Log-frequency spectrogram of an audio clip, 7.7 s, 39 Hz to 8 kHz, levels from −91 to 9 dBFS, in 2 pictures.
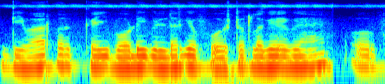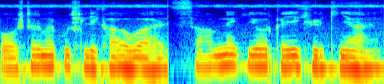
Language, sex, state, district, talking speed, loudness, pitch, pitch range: Hindi, male, Jharkhand, Ranchi, 180 wpm, -16 LUFS, 115 Hz, 110-120 Hz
